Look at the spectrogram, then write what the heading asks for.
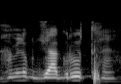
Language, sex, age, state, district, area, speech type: Hindi, female, 60+, Uttar Pradesh, Chandauli, rural, spontaneous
